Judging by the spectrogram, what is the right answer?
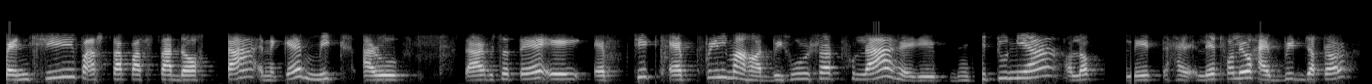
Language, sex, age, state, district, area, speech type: Assamese, female, 60+, Assam, Dibrugarh, rural, conversation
